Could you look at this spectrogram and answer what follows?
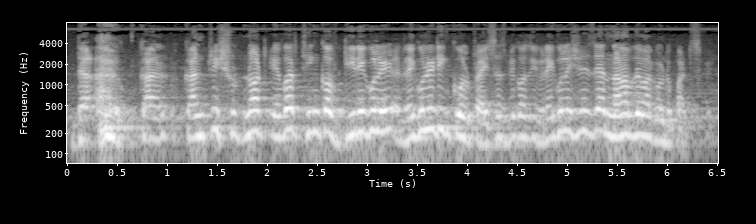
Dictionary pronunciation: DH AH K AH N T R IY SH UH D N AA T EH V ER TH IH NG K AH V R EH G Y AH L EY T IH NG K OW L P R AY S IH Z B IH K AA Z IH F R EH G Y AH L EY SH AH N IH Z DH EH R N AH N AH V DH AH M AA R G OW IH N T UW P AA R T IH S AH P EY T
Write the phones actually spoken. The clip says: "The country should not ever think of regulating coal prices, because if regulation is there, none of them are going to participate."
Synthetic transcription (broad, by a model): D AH K AH N T R IY SH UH D N AA T EH V ER T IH NG K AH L R EH G Y AH L EY T IH NG K OW L P R AY S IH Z B IH K AA Z IH F R EH G Y AH L EY SH AH N IH Z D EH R N AH N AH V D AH M AA R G OW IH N T UW P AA R T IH S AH P EY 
